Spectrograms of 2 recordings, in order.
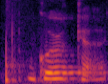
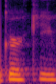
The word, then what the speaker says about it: Gurka: I'm Gurka, is the way to pronounce it. If you're really in the United States, it became Gurki rhymed with Turkey, Donald.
